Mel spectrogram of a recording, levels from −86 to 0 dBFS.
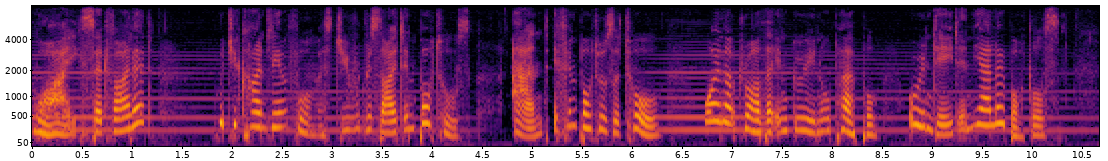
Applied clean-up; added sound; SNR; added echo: none; Bowed string instrument; 17 dB; none.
